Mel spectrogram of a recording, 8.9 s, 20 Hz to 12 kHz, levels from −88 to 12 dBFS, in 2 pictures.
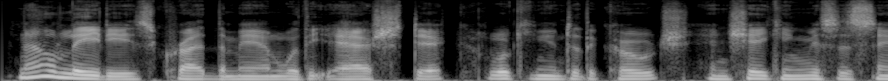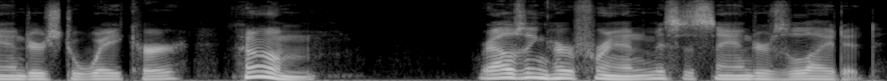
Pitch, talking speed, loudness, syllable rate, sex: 130 Hz, 185 wpm, -18 LUFS, 4.8 syllables/s, male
